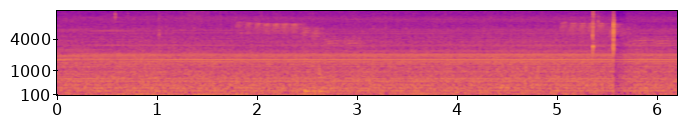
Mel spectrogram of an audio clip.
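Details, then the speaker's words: BMW N54/N55 (335i/135i) coolant bleed after a vent hose repair: ignition on, heat at max, blower lowest, gas pedal floored 10 seconds. Then a steady electric whir with a faint hum as the electric water pump cycles coolant. "and now I just heard the water pump kick on so leave the car in the on position and we're gonna see here this thing's starting to burn and I can hear the electric water pump on"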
